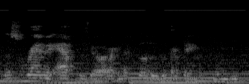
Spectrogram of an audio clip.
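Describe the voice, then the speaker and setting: A man's voice: medium pitch, little pitch movement, rapid-fire, vocal fry. A man chatting casually on a live stream, telling rambling stories and laughing often. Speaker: stream co-host. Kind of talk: casual chat. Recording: echoey room with music behind.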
